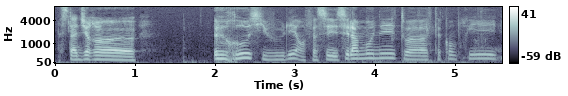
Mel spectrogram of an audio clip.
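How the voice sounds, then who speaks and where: A man giving casual gameplay commentary, excitable, yelling and swearing at the game between joking asides. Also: fairly high pitch, measured pace, slight background noise. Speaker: gaming YouTuber.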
